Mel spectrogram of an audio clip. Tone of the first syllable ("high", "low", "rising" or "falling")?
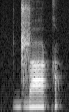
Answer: high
